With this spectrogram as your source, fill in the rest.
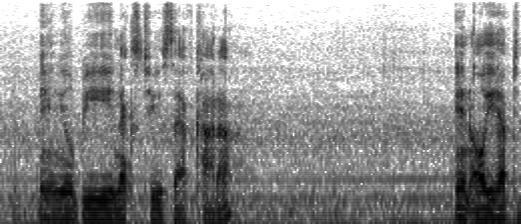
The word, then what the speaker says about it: Tsaph: It's Tsaph Day Off. I believe the T is silent.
